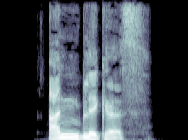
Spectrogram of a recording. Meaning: genitive singular of Anblick
- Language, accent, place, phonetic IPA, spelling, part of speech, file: German, Germany, Berlin, [ˈanˌblɪkəs], Anblickes, noun, De-Anblickes.ogg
